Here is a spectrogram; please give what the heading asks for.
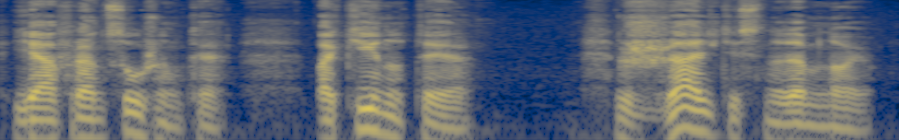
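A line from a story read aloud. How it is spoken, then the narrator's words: Hopeless whisper. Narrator (Russian): Без особой надежды прошептала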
